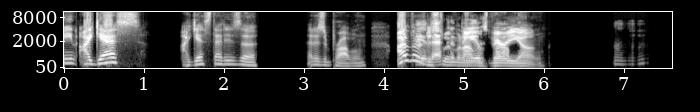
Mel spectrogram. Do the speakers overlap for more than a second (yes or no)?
yes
